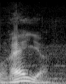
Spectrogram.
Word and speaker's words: Rei: une protagoniste nous sommes Reay actuellement c'est la fille que je contrôle Reay qui donc s'écrit r e i hein c'est pas comme Reay rayer enfin peut-être qu'elle s'est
